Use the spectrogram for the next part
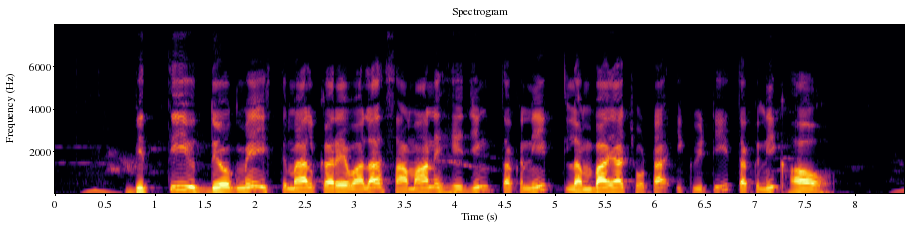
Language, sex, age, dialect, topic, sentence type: Bhojpuri, male, 31-35, Western, banking, statement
